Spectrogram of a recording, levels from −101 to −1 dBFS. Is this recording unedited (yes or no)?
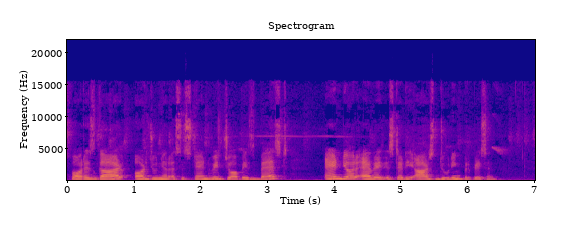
yes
